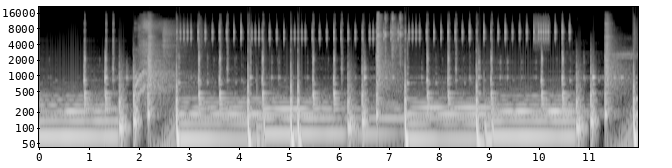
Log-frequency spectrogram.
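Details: Electronic music with a heavy bass beat and sharp drum hits, with no animal sounds.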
